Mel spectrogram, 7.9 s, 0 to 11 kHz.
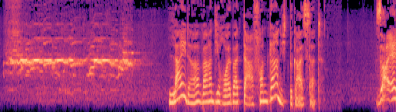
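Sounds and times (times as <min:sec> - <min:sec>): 
bird whistling on a computer screen in a counter hall: 0:00.0 - 0:03.1
speech: 0:03.4 - 0:06.5, 0:07.6 - 0:07.9.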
